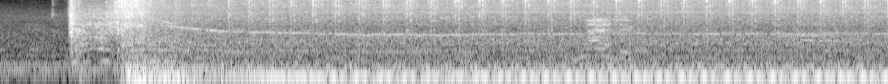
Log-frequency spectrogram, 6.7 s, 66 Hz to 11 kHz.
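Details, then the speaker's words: Project Whitesnake, start after swapping the FiTech 400 fuel injection for a 650 Brawler carburetor with a homemade fuel line and the choke and fuel pump wired in. It cranks briefly, catches cleanly and settles into a steady, even lope; runs as well as ever. "as good as it ever was probably even better"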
